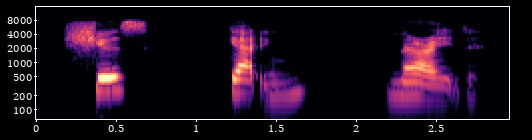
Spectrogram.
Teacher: Getting में हम first syllable को stress करेंगे और जो इसका th sound है, it's flap t, so it's getting.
